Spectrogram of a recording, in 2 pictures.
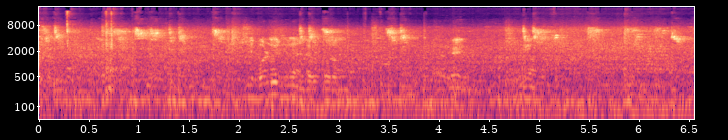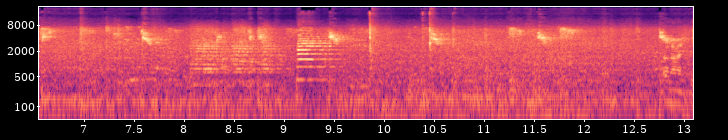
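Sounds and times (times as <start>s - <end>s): vehicle horn toots: 8.0s - 9.7s.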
